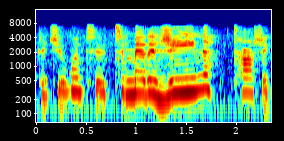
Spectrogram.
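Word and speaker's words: Medellín: on the trip that you went to to medellin tasha k that's how you pronounce it medellin that's how you pronounce it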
